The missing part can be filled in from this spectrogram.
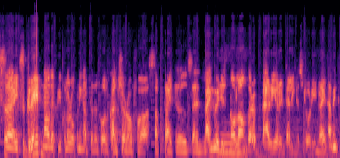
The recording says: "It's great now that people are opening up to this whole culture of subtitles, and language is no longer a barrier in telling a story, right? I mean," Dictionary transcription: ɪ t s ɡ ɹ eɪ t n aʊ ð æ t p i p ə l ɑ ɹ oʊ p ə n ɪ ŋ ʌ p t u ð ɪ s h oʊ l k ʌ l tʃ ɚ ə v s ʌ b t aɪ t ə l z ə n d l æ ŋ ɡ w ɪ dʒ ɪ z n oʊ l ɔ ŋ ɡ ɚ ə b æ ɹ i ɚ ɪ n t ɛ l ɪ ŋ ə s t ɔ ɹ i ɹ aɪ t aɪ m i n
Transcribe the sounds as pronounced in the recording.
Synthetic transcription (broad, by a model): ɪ t s ɡ ɹ eɪ t n aʊ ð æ t p i p ə l ɑ ɹ oʊ p ə n ɪ ŋ ʌ p t u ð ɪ s h oʊ l k ʌ l tʃ ɚ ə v s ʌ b t aɪ t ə l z ə n d l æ ŋ ɡ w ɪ dʒ ɪ z n oʊ l ɔ ŋ ɡ ɚ ə b æ ɹ i ɚ ɪ n t ɛ l ɪ ŋ ə s t ɔ ɹ i ɹ aɪ t aɪ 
